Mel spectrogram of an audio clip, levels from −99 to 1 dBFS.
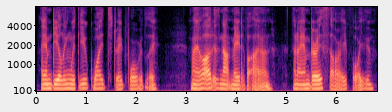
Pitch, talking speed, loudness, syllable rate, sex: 145 Hz, 185 wpm, -18 LUFS, 5.2 syllables/s, female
